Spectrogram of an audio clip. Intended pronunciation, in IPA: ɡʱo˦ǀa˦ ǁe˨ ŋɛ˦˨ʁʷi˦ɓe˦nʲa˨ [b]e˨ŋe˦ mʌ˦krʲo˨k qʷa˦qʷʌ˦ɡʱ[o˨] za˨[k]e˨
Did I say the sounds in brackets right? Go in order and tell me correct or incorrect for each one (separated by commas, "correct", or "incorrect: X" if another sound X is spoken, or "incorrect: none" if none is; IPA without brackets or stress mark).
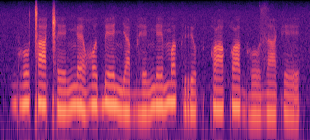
incorrect: bʱ, correct, correct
